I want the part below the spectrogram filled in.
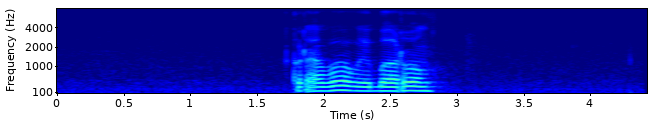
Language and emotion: Russian, neutral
